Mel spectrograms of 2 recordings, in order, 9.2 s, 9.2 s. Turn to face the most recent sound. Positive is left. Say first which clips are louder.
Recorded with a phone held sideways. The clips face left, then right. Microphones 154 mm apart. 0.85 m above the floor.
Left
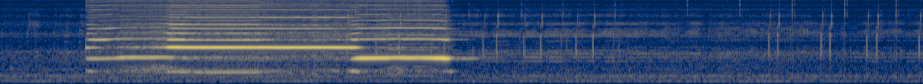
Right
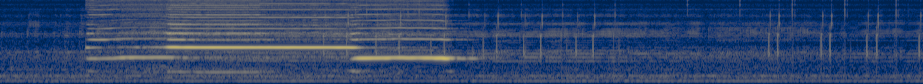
# left 9 dB
turn(degrees=70)  # may be behind; listen again after turning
